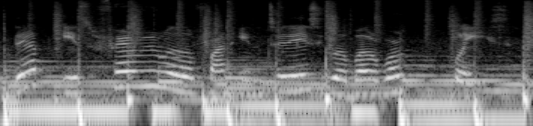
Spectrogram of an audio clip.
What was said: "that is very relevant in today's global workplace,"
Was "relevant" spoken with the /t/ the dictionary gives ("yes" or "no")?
no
